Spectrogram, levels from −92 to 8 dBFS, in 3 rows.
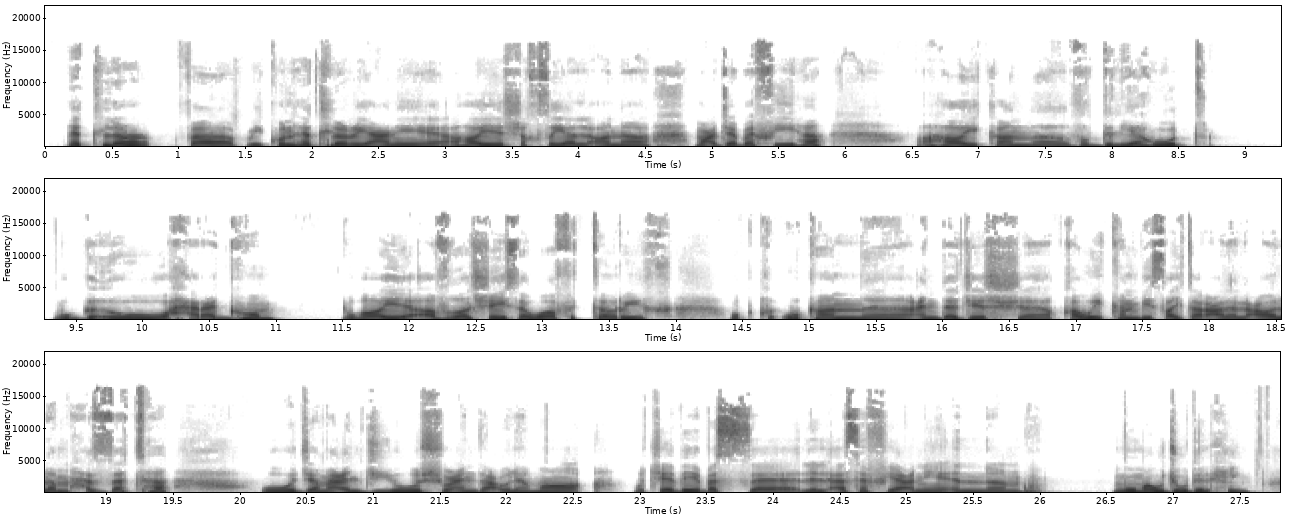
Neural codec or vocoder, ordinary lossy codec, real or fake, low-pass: none; MP3, 64 kbps; real; 19.8 kHz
